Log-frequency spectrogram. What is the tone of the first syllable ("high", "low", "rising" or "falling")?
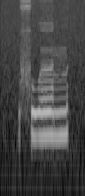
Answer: high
